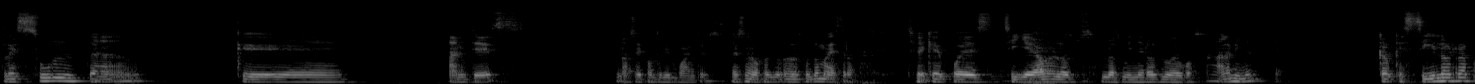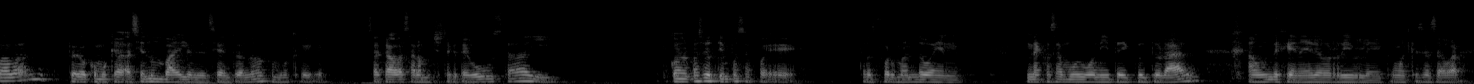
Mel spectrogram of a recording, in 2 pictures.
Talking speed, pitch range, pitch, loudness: 160 wpm, 110-130 Hz, 115 Hz, -42 LUFS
